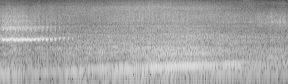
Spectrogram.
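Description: Two classic American cars launching from a drag strip start line. A brief wavering squeal comes at the launch, then the engines accelerate hard with a steadily rising pitch, loudest about four seconds in and fading as the cars pull away.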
